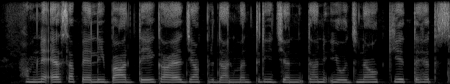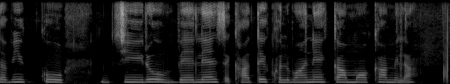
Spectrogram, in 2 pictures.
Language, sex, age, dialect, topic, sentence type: Hindi, female, 18-24, Kanauji Braj Bhasha, banking, statement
